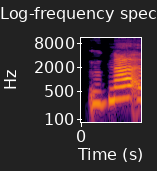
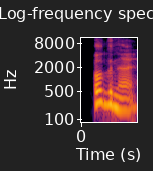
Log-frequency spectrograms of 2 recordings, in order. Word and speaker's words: Ugnė: you that's awesome congrats and you said you pronounced your name ugna is that correct ugna yes ugna okay right all right I looked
